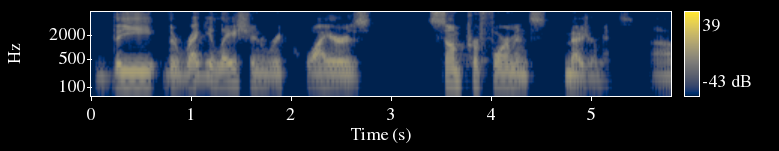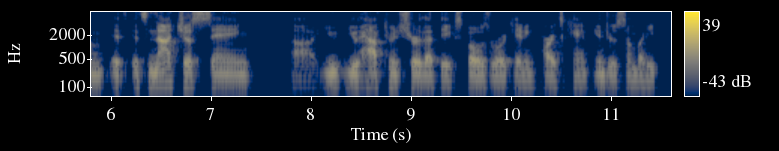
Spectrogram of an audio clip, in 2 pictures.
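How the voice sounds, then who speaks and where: Co-hosting a live Q&A, a man with a fairly low voice talks viewers through the rules in an unhurried, fairly even way. His explanations are methodical, though he often trips on a repeated word while restarting before he gets his point across.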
